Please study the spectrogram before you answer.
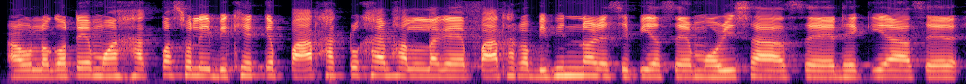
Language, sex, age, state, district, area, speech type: Assamese, female, 60+, Assam, Charaideo, urban, spontaneous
